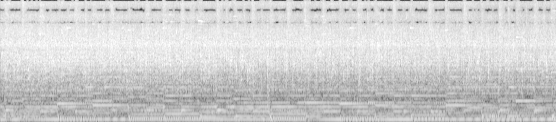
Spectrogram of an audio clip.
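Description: Two whole chickens deep-frying in hot oil in a wok: a steady, dense sizzle of bubbling oil. Soft background music with held notes plays underneath.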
